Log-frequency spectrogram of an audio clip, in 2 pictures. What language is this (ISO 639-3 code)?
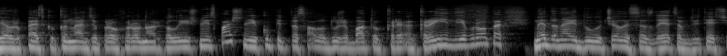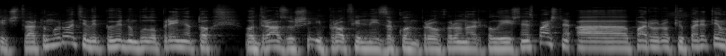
ukr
